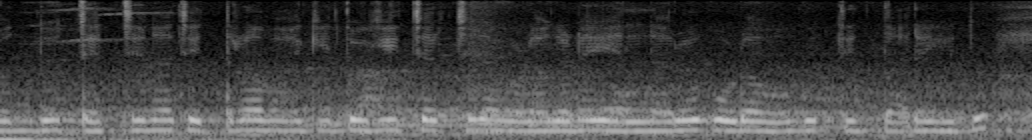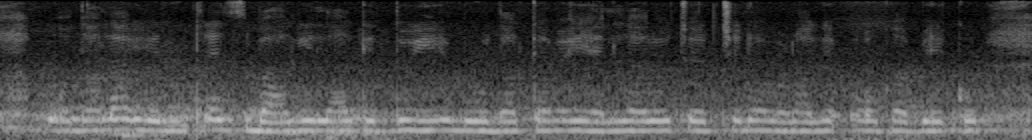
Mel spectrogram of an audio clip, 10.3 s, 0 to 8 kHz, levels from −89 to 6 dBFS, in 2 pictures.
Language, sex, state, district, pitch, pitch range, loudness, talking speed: Kannada, female, Karnataka, Bijapur, 210 Hz, 205-215 Hz, -26 LUFS, 150 wpm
